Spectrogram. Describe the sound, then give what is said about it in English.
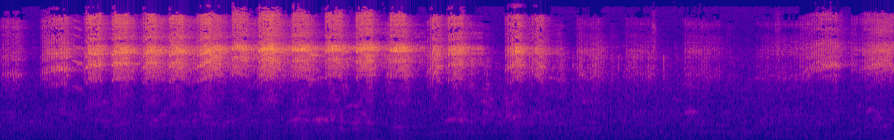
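Monk parakeets give harsh, high squawking calls in a rapid, dense series, loud and grating, with a slight dip in intensity partway through before the chatter picks up again. “Monk parakeets. Yes, one of my favorite monk parakeets.”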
